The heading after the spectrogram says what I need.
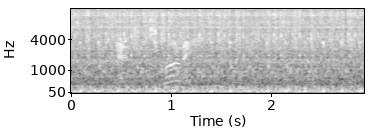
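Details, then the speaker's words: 1936 Cord returned to service after rear brake, carburettor and cooling system work: low thumping idle, steady but slightly irregular beats. It sounds pretty good but doesn't run quite well, idling a little rough. "sounds pretty good it doesn't run quite well"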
